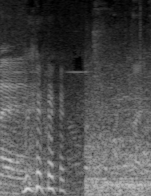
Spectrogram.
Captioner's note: laughs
